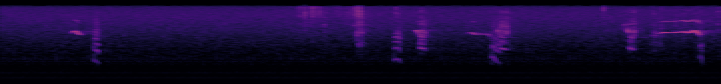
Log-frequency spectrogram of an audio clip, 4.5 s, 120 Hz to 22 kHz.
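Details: Pair of eagles calling while visiting their nest on 15 March 2023: short whistled notes, some sliding downward, scattered over a few seconds and mixed with brief sharp clicks and rustling.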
